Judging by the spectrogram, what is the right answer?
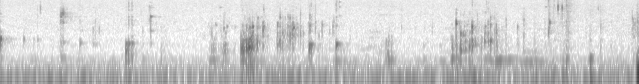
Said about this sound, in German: Das habe ich ein bisschen extra laut geschluckt. Aber schlucke ich laut? Nein.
